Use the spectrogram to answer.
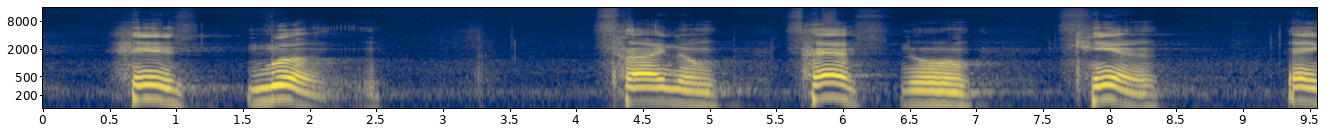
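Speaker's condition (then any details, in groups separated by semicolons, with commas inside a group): ALS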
